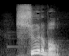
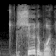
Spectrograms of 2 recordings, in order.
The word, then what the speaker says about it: suitable: Suitable 指的是合适的，但有时候这个单词会反应不过来， suitable 英式发音叫 suitable，发 u，美式发音 s 加 u 发成 u 这个发音，而且 t 变成 d 变成 suitable，跟 suitable， suitable 还是有点差别。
